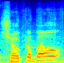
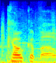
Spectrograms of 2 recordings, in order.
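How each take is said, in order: First: The word begins with a ch sound. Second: The word begins with a k sound. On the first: The speaker calls it right. "had the voice acting and said Chocobo" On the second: The speaker calls it wrong. "I pronounced it Kokobo when I was a kid"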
